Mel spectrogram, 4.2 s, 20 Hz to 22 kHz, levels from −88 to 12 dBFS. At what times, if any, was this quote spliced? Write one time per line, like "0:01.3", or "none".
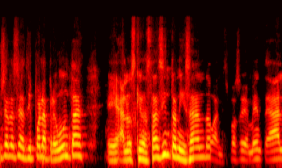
0:01.4
0:03.1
